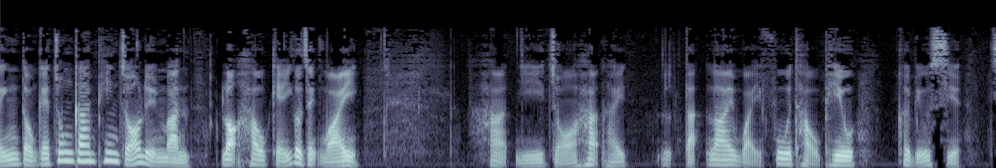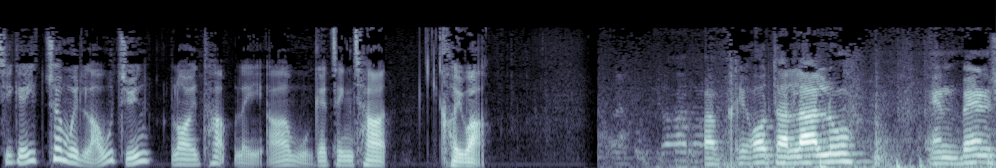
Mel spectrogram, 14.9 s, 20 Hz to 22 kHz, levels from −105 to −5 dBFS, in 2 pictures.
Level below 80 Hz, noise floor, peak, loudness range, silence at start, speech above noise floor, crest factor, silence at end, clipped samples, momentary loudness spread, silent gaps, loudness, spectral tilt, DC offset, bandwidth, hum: -46 dBFS; -68 dBFS; 0 dBFS; 11 LU; 0 s; 44 dB; 24 dB; 0 s; under 0.1%; 15 LU; none; -24 LUFS; -6 dB/octave; under 0.1%; 11.5 kHz; none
